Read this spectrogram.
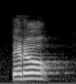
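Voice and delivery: però said high and loud, sticking out; hesitant but. A narrator's reading. Little man breaking the crowd's agreement, high loud però. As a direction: pop out però high after a meek sì.

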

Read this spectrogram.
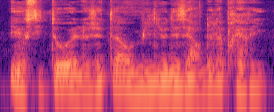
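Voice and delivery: plain reading voice

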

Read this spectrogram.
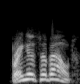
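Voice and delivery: loud, high command to the crew; urgent shout. A narrator's reading. Sturm ordering gnomes to turn ship, loud urgent shout. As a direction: bark the order before the flock hits. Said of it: "Sturm shouted".

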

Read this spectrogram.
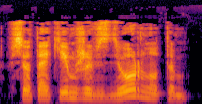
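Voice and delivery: plain reading voice

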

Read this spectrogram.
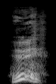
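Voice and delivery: loud high grunt under impact; effort grunt. A narrator's reading. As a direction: grunt as if taking a heavy hit. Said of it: "крякнул Мол". (крякнуть от натуги)

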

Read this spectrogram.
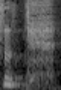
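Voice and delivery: short, quiet breathy scoff; dismissive puff of laughter; scornful scoff. Acted. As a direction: huff out a cold little laugh. Empress mocks her subordinate.

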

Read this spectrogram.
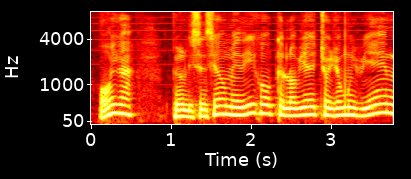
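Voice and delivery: indignant but polite objection; protesting applicant. Acted. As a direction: plead your case, voice lifted.

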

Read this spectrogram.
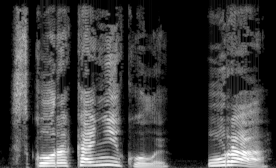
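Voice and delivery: rousing call building to a cheer; loud shout. A narrator's reading. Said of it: "громко крикнул Михаил Борисович".

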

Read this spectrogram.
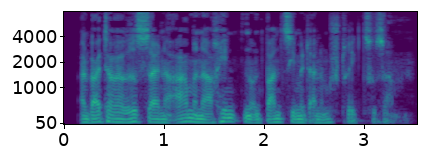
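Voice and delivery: ordinary delivery

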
